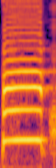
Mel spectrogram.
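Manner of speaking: high electronic beep; smoke detector beep. Acted. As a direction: beep like an alarm. Person acting as smoke detector.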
